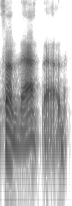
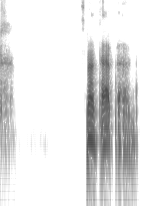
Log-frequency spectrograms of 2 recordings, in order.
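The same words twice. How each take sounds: First: It is said with strong, energetic emphasis. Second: It is said plainly, without extra emphasis. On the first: "if we wanted to emphasize" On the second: "we would just say that"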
